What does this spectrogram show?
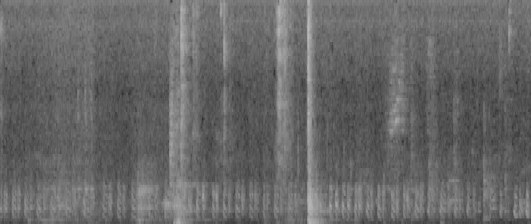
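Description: A hamster makes a faint, steady patter of tiny ticking noises, broken by two sharp knocks.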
